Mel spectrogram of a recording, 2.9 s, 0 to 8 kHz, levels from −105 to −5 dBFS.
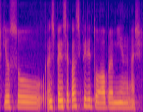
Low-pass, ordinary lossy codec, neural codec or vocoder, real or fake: none; none; codec, 16 kHz, 0.9 kbps, LongCat-Audio-Codec; fake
